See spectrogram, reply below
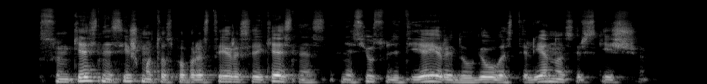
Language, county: Lithuanian, Šiauliai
